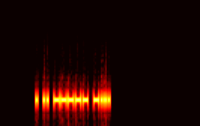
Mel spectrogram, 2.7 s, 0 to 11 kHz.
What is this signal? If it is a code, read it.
Morse code, heard as a keyed tone, about 51 wpm, 700 Hz. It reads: EI0B
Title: DXCC-100 Call Signs - 4 Characters - 50wpm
